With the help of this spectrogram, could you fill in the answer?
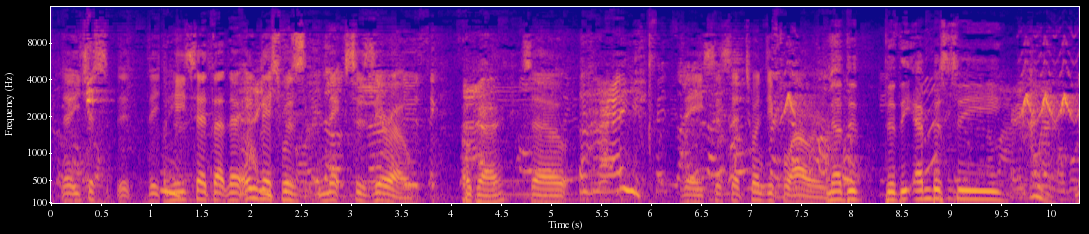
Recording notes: The Technical Difficulties Show. Recorded from the New York Cafe, of the Doumen District in Zhuhai.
